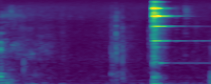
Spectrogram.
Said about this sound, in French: Eh oui, c'est ça ah, oui, la cloche.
